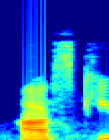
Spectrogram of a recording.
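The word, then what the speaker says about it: ASCII: Encoding में है आस्की ए एस सी आईआई। इसे हम आस्की प्रोनाउंस करते हैं।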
